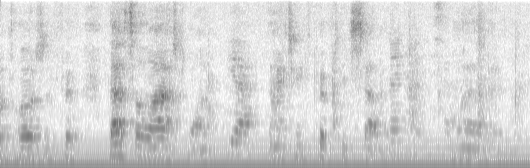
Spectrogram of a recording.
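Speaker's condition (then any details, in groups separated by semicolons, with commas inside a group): ALS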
